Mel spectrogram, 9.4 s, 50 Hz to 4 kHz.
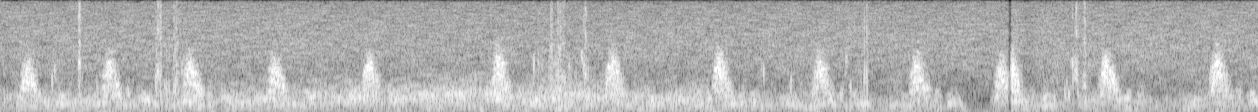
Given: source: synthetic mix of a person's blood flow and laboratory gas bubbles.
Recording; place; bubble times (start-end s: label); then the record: Doppler ultrasound of blood flow; subclavian vein
0.35-0.47 s: bubbles
0.57-0.65 s: bubbles
0.71-0.81 s: bubbles
1.14-1.47 s: bubbles
3.98-4.49 s: bubbles
5.40-5.49 s: bubbles
5.68-5.77 s: bubbles
5.88-6.02 s: bubbles
6.33-6.57 s: bubbles
7.88-8.21 s: bubbles
From the record:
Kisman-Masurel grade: 221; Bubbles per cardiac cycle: several, 3 to 8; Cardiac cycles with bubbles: 10 to 50%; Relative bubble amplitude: barely perceptible (0.100 to 0.250); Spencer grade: 2 (many but less than half of the cardiac periods contain bubble signals, singularly or in groups); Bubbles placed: anywhere in the cardiac cycle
